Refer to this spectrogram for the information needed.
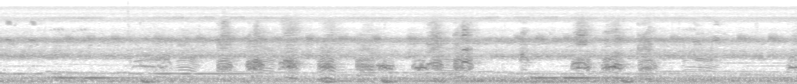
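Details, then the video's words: Several geese in the evening give short nasal honks in an uneven series, several per second, fairly faint over a steady low hum and background noise. "Amazing Song Of Beautiful Goose In The Evening"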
